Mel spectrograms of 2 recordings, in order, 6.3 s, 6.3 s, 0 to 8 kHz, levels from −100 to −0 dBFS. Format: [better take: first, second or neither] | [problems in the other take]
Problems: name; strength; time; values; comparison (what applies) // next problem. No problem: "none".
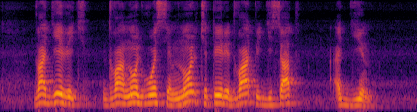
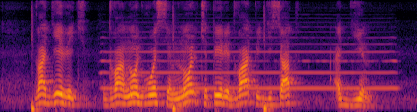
first | background sound (Bass drum + Wind instrument, woodwind instrument); 12 dB below the speech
